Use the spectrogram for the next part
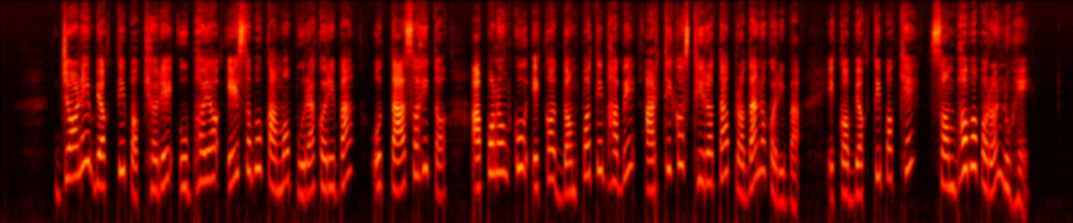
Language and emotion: Odia, neutral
